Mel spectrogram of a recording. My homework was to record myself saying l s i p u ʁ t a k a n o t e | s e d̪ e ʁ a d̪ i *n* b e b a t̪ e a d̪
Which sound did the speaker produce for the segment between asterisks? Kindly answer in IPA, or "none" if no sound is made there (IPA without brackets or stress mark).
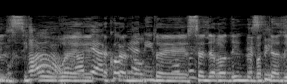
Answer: n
